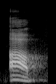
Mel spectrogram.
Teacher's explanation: we start with a and father and then it's a B sound, but a very small one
